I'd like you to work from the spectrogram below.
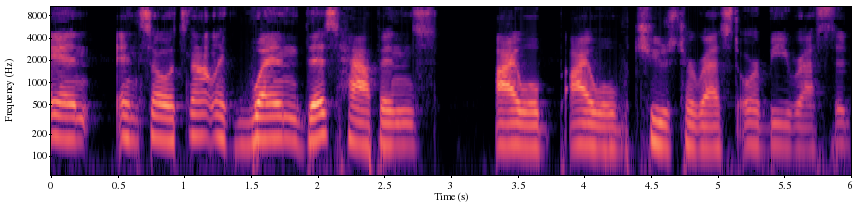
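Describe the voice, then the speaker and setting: A fairly slow pace and ordinary pitch variation on a very clean recording with a silent background. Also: woman. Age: 30s. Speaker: podcast co-host, mother of six. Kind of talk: casual chat.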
